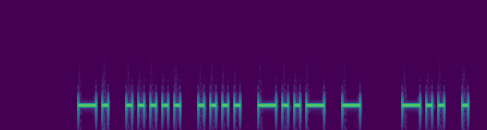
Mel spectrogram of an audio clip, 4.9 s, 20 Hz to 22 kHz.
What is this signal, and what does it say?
Morse code, heard as a keyed tone, about 21 wpm, 700 Hz. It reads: N5HXT DE
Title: USA Callsign DE Callsign - 5 Characters - 20wpm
